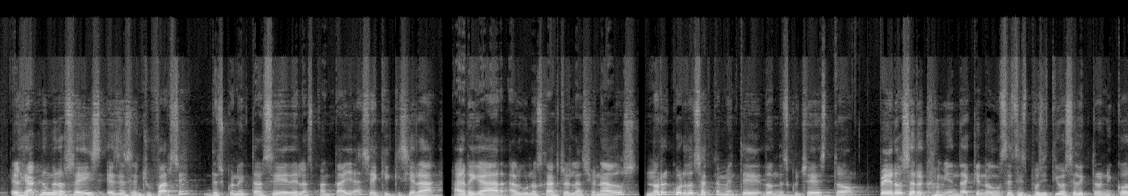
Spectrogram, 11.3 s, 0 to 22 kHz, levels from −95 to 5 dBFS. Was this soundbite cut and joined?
no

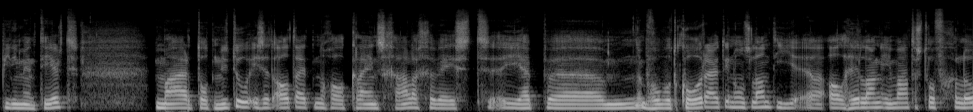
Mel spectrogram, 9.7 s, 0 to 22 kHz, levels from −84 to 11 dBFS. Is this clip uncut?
no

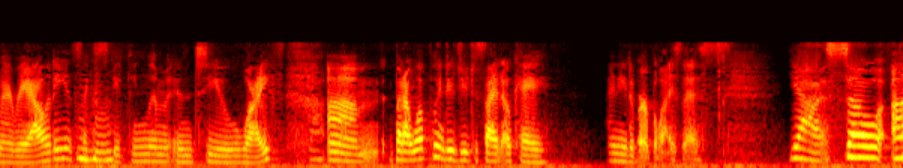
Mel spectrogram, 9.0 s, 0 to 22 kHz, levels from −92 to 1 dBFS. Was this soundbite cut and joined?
no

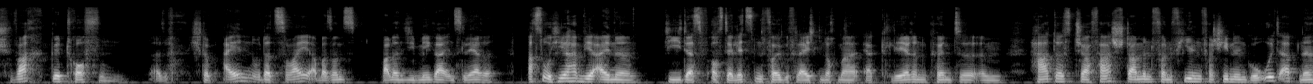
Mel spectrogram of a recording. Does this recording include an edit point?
no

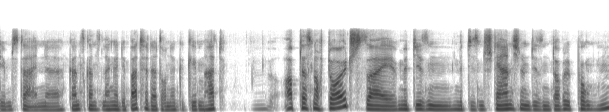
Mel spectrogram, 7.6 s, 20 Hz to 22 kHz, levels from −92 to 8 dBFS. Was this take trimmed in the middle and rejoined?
no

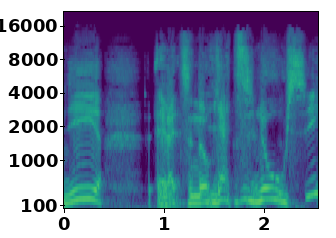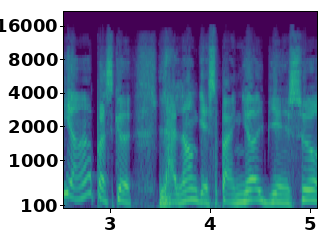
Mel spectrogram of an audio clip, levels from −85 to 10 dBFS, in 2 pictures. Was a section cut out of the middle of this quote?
no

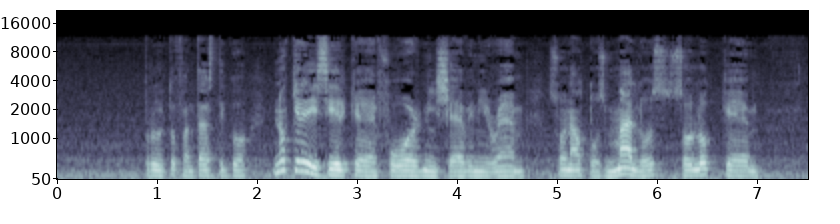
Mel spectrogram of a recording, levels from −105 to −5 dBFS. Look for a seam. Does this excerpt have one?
no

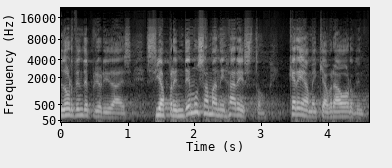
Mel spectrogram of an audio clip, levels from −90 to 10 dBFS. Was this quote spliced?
no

